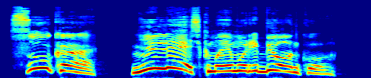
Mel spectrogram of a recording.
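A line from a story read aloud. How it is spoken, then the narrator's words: Barked. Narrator (Russian): рявкнул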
